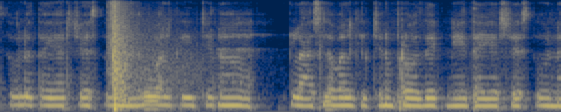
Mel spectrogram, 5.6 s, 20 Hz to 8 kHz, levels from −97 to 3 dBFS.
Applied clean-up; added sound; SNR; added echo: none; Gunshot, gunfire; 5 dB; reverberation time 0.2 s.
